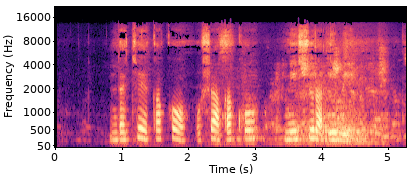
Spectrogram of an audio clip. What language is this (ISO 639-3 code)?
kin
